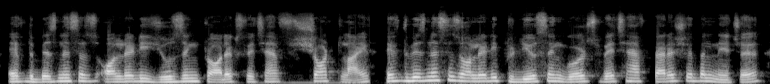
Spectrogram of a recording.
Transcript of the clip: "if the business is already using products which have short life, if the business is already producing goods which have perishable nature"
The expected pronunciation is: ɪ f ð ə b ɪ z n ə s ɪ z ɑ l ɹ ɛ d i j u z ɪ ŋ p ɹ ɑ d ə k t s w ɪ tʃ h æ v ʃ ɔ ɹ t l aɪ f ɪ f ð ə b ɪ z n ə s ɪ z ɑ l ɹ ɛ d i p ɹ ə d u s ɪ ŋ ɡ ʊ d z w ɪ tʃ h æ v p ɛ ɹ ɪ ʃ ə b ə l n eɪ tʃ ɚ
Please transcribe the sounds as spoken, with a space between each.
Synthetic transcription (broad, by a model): ɪ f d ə b ɪ z n ə s ɪ z ɑ l ɹ ɛ d i j u z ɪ ŋ p ɹ ɑ d ə k t s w ɪ tʃ h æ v ʃ ɔ ɹ t l aɪ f ɪ f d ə b ɪ z n ə s ɪ z ɑ l ɹ ɛ d i p ɹ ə d u s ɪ ŋ ɡ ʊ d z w ɪ tʃ h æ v p ɛ ɹ ɪ ʃ ə b ə l n eɪ tʃ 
